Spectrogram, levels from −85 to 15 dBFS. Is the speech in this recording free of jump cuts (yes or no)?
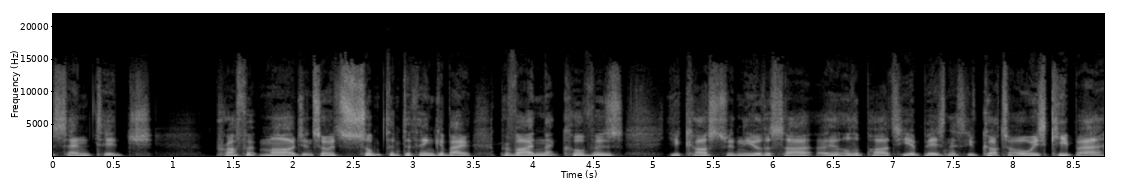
yes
